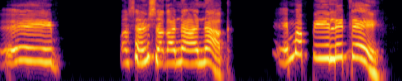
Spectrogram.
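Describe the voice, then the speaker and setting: A man's voice: very high voice, animated, slow pace, bright, forceful tone, dry recording, clean studio sound, full character voice. An actor playing an apologetic, mild-mannered older Filipino father in a radio drama, hesitant and pleading.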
